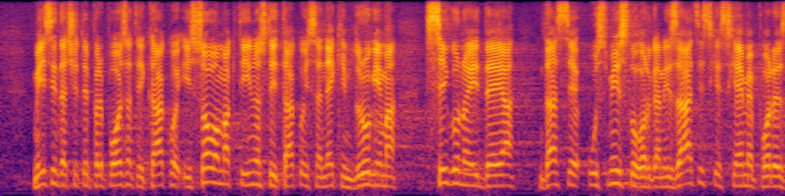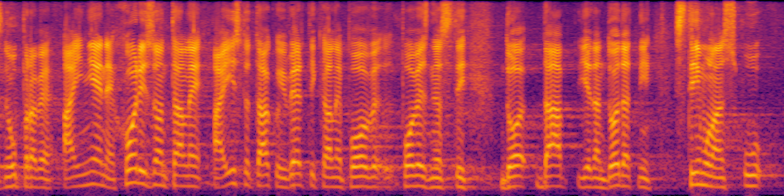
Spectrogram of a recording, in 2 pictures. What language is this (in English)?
Croatian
